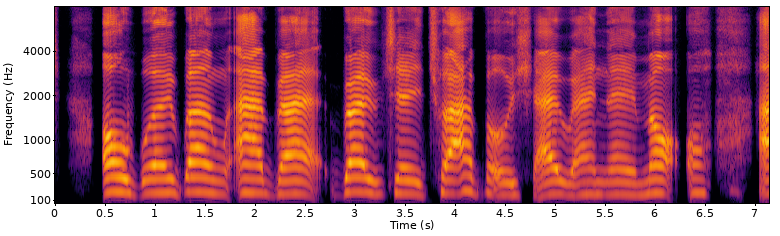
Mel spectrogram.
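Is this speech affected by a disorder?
Yes: cerebral palsy; no intellectual disability, affects walking, wobbles; slow speech.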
